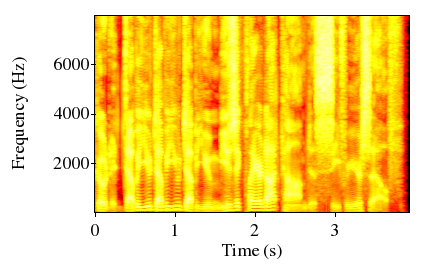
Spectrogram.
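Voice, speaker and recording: A man's voice: fairly low pitch, sing-song, a little slow, fairly bright tone. A man reading a promotional voice-over as an advert announcer. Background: music.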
